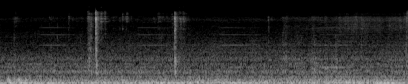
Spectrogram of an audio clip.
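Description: The Honda City's 1.5-litre engine idling steadily, heard as a low hum from inside the cabin. Two sharp clicks sound about one and almost two seconds in.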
